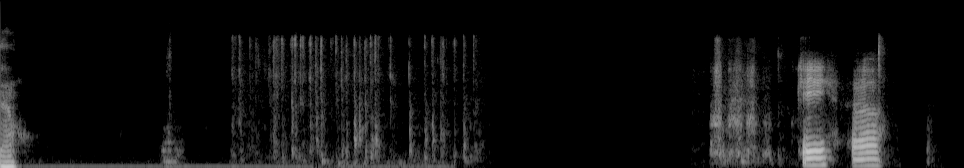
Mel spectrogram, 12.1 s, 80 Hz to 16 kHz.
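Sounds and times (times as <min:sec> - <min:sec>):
typing on computer keyboard: 0:02.9 - 0:06.1.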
